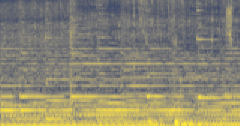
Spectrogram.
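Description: Bacon and steak sizzling and crackling on a flat stone griddle heated by a campfire, with steady background music over it.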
